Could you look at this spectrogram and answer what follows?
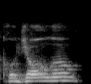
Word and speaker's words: Kocaoglu: Last name's pronounced Kocaoglu, and it was actually Kodak, not Xerox.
